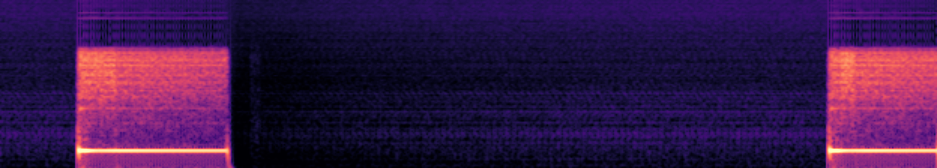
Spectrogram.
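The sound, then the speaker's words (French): Ringback tone of an outgoing phone call ringing out while the caller waits for an answer: two steady, mid-pitched electronic tone bursts, each about a second long, separated by a long stretch of silence. “Elle va pas répondre. Je l'appelle en démasqué.”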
